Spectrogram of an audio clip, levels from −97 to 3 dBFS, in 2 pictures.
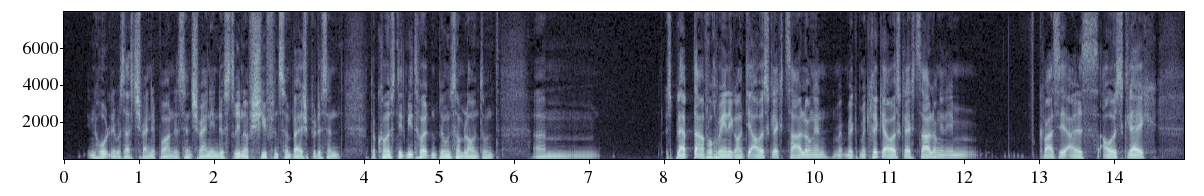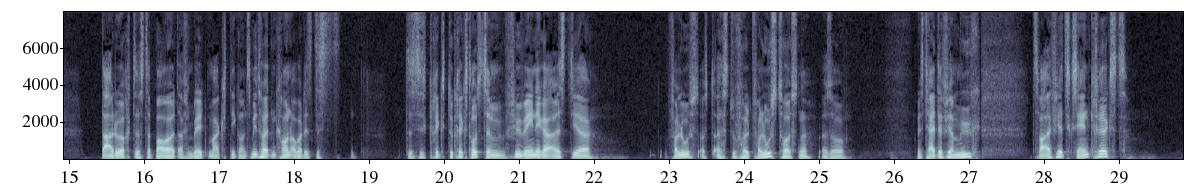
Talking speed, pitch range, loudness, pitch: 165 wpm, 95-120 Hz, -19 LUFS, 110 Hz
